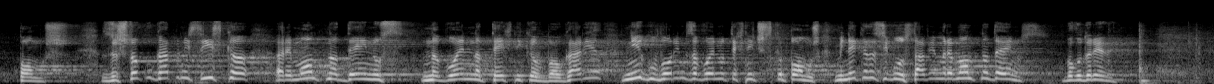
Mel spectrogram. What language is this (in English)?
Bulgarian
